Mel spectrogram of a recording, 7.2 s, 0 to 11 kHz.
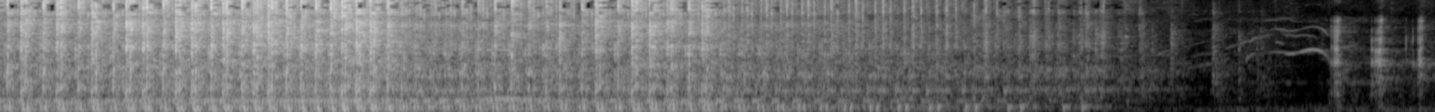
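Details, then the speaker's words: Mitsubishi D1800 II diesel after replacing cracked cylinder head, first start after glow plugs: lumpy clatter swells and sags unevenly, then stalls; rough running and surging, owner suspects air in fuel system, possibly governor. "It's a runner. I have, sounds like I have some air still in that fuel system. I'm sure the air will work itself out."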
